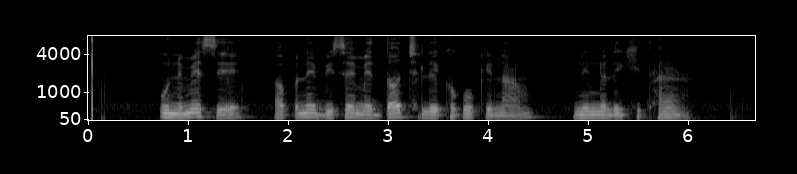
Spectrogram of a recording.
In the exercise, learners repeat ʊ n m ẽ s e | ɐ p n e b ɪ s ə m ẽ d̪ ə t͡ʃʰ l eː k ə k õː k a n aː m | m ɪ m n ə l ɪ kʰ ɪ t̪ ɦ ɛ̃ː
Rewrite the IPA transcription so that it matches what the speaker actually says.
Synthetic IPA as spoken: ʊ n m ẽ s e | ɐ p n e b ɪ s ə m ẽ d̪ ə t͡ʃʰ l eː kʰ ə k õ k e n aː m | n ɪ m n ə l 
